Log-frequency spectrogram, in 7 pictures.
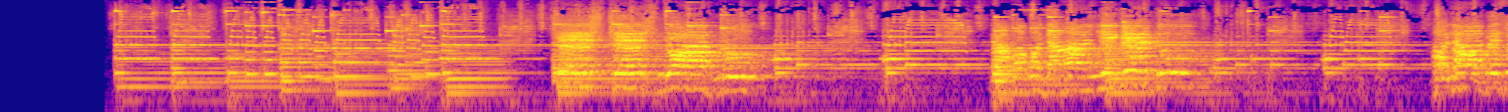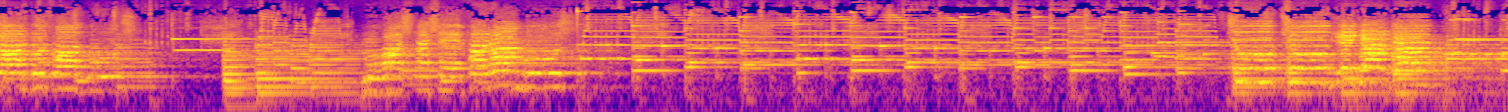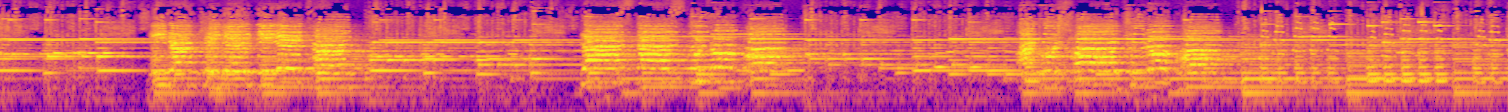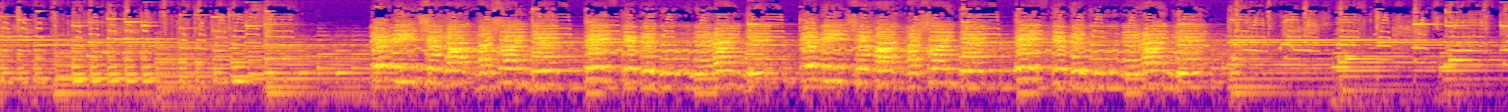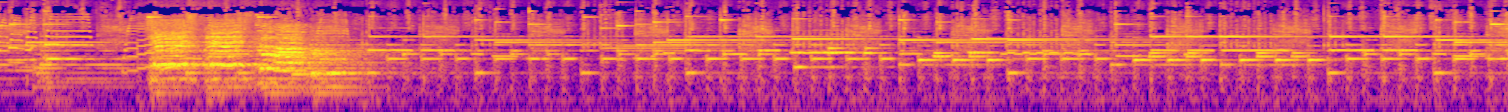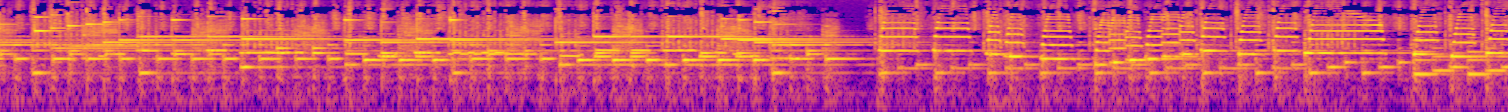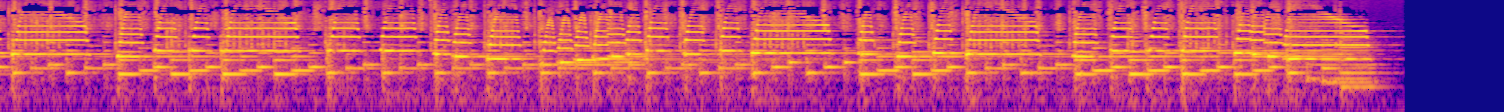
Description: سرود کودکانه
